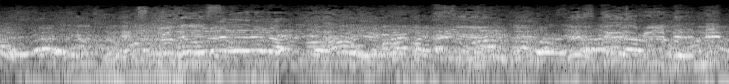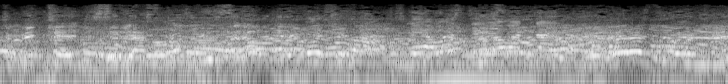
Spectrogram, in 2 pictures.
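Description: Many voices talking over one another at once: a crowd's chatter, loud and continuous.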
